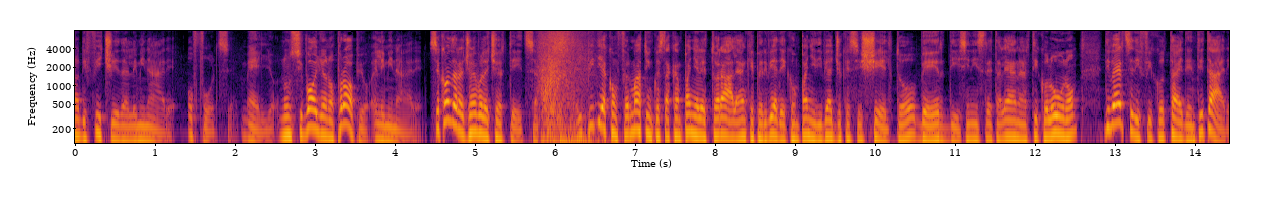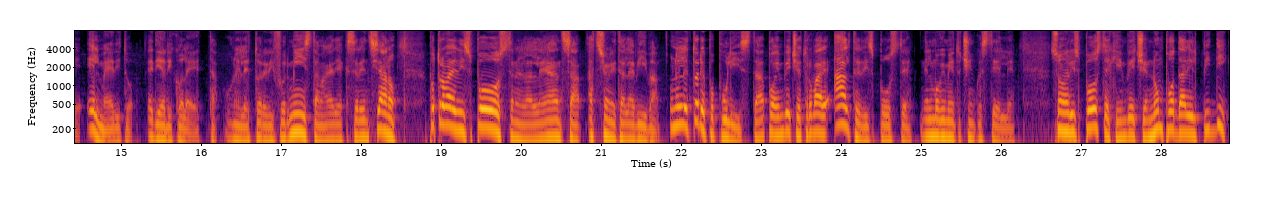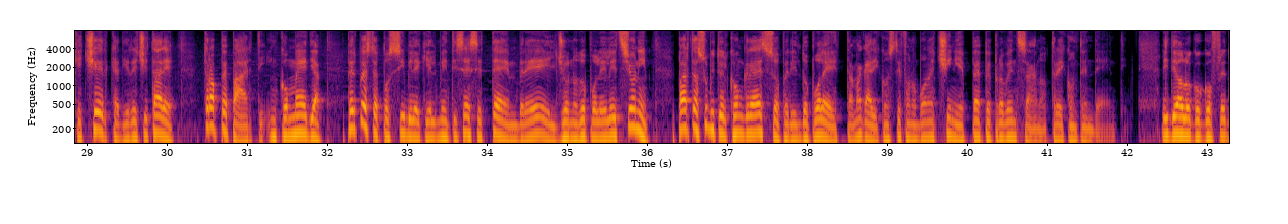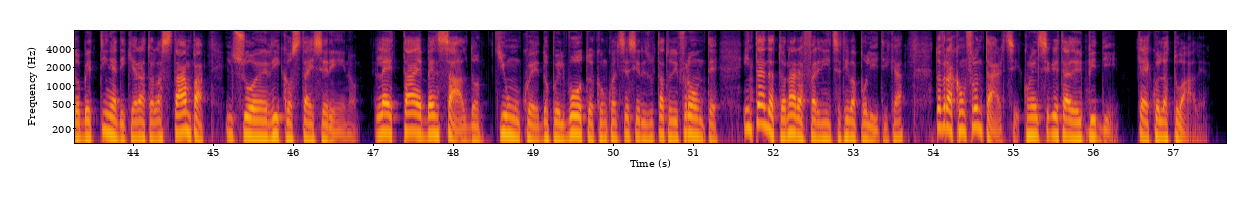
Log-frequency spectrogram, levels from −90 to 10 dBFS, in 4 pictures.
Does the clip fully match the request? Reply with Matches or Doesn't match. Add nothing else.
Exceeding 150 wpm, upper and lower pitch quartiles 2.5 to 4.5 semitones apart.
Doesn't match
